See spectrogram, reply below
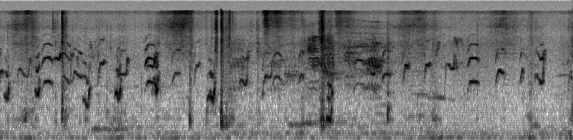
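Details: Partridge chicks playing, their short high twitters repeated rapidly in overlapping bursts, with scattered knocks and clicks underneath.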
